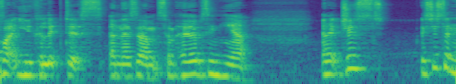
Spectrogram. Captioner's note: sniffs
